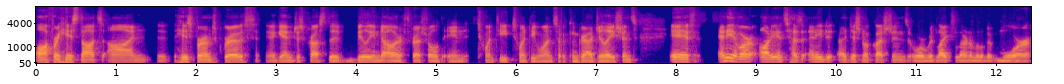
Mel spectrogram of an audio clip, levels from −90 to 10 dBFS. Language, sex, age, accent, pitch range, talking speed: English, male, 30-49, American, 85-105 Hz, 170 wpm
